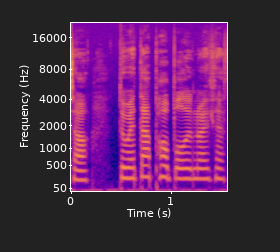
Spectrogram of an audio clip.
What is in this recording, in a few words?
"pobl", welsh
